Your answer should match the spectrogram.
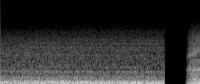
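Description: Steady low road and engine rumble inside a moving pickup truck's cab. It drops out abruptly for a split second near the end, then returns.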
